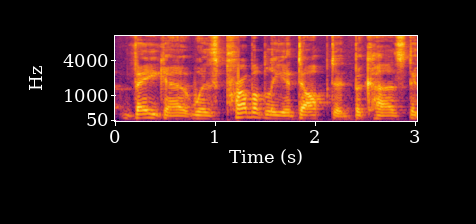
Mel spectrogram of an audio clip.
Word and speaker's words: Vega: at all the name Vega was probably adopted because the Greek letter nu looks a lot like the Latin letter V and Vega rhymes with the American pronunciation of beta and theta and so so it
